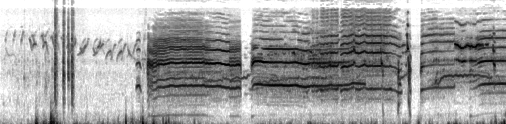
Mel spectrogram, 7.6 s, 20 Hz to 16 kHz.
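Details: Peregrine falcons at a nest in the Barycz Valley, Poland, on 5 May 2022, as the male brings a small bird and the female feeds the chicks; loud harsh wailing with strong harmonics, sustained in long bursts after brief clicks.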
